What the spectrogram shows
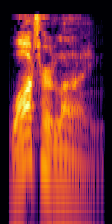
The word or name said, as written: waterline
